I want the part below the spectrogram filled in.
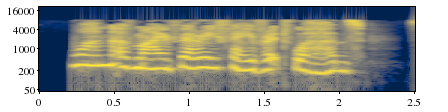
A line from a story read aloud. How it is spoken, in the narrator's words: Celine sighed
